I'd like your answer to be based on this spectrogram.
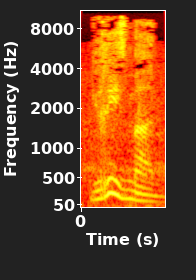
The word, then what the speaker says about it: Griezmann: Juan Griezmann. – No, si por mucho me lo pongas, o sea, lo puedes poner hasta el día del año nuevo. – Está bien pronunciado y con cariño.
